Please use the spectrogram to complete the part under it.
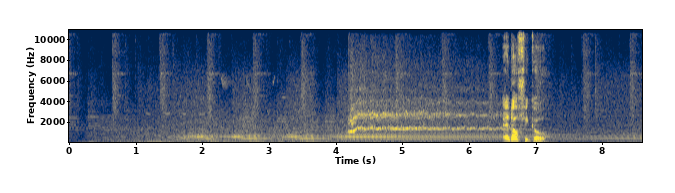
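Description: A heavy car with an 1100cc engine and new tires, driven on a track in the car-design game Automation, revs up through rising gear changes and then lets out two sharp tire squeals as it skids, with someone talking over it.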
